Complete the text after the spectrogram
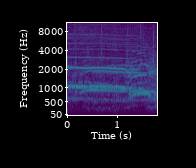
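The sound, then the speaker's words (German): A crowd cheers as homecoming Norwegian Olympic athletes arrive at Oslo airport amid a sea of flags, with a sustained roar, high whoops and sliding shouted calls rising above it throughout. “die ersten heimkehrenden Athleten feiern die Norweger am Flughafen in Oslo mit einem Flaggenmeer und Jubelschreien”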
